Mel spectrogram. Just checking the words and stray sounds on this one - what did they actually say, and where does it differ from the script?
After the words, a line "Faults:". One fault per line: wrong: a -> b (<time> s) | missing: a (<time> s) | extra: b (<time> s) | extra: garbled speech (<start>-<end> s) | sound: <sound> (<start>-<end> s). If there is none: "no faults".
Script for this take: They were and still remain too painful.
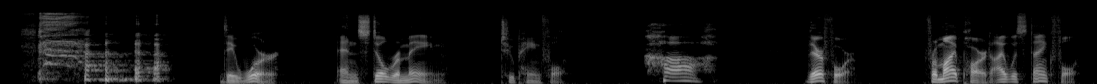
They were and still remain too painful. Therefore, for my part I was thankful
Faults:
sound: laugh (0.2-1.8 s)
sound: sniff (6.4-7.2 s)
extra: Therefore for my part I was thankful (8.1 s)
